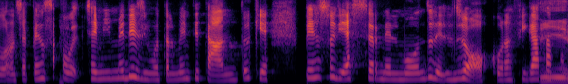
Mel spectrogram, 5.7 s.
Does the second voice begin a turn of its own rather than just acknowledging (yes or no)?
yes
